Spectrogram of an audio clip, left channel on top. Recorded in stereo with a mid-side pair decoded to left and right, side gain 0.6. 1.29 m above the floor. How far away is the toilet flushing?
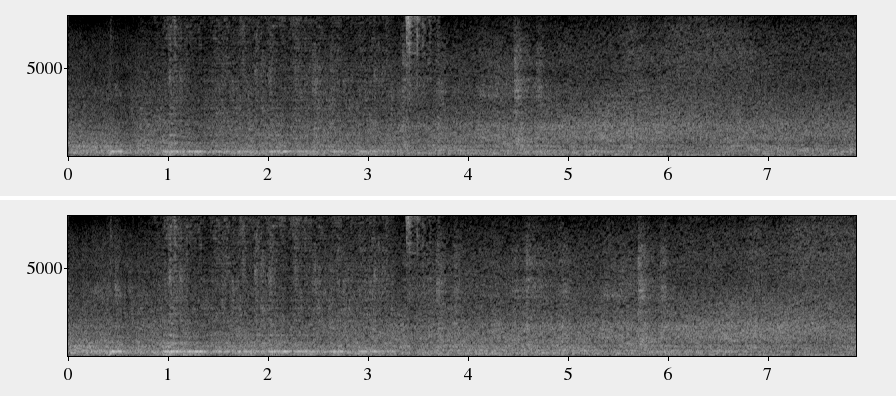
About 1.2 m.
